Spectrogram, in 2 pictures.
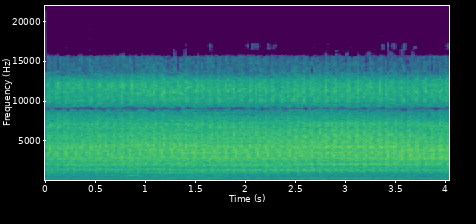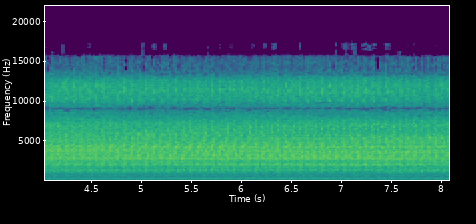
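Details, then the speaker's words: Saab 9-3 after cooling-system overhaul, second start while diagnosing low oil pressure: light metallic pinging about three a second over steady idle, no oil pressure light; owner fears the motor may be gone and will let it run. "Definitely still got that pinging sound, so I guess time will tell if the motor's gone or not."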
